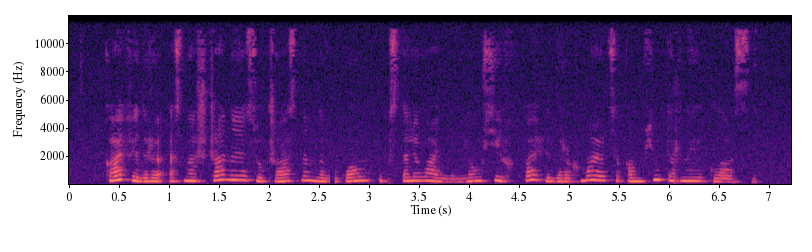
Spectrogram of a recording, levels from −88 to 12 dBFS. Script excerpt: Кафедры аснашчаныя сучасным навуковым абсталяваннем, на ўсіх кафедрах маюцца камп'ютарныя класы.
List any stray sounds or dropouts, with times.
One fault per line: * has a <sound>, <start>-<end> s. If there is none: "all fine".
* has a dropout, 2.6-2.7 s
